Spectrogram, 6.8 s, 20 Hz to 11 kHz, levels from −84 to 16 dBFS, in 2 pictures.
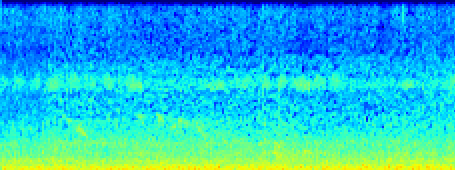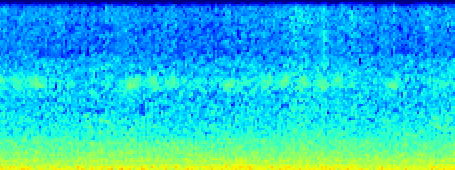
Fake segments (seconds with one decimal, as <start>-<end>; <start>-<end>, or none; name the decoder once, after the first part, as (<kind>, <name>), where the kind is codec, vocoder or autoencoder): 0.0-0.9 (vocoder, WaveNeXt); 1.5-5.2; 6.2-6.8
